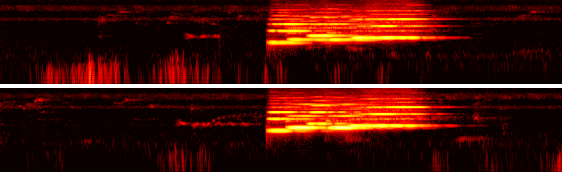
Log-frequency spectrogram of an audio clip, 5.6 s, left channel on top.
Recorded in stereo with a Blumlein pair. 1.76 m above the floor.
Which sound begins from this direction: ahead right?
A flute, at 2.7 s.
